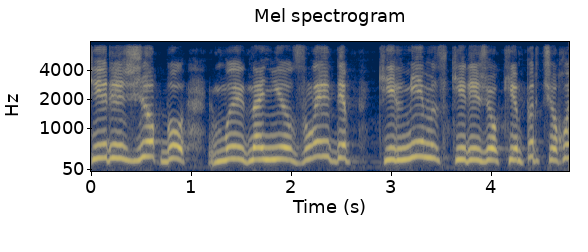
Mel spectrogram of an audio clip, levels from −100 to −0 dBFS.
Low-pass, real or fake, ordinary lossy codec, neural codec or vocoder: 7.2 kHz; fake; none; codec, 24 kHz, 6 kbps, HILCodec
